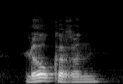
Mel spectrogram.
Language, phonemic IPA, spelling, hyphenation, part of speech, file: Dutch, /ˈloː.kə.rə(n)/, Lokeren, Lo‧ke‧ren, proper noun, Nl-Lokeren.ogg
- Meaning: 1. a municipality of East Flanders, Belgium 2. a neighbourhood of 's-Hertogenbosch, North Brabant, Netherlands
